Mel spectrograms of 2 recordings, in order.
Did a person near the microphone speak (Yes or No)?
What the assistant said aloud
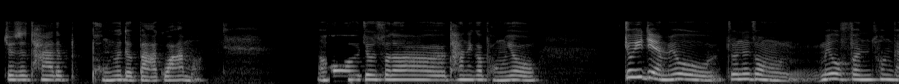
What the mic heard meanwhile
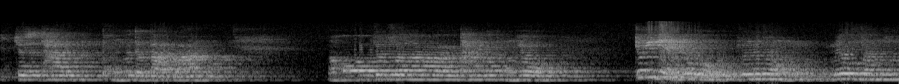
No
